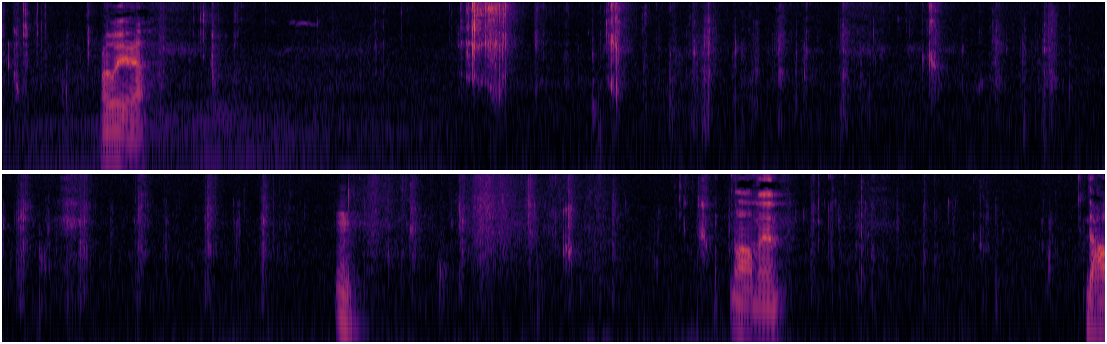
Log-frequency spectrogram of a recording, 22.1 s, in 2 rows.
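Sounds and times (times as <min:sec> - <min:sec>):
tortilla chip crunching: 0:04.5 - 0:14.0.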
